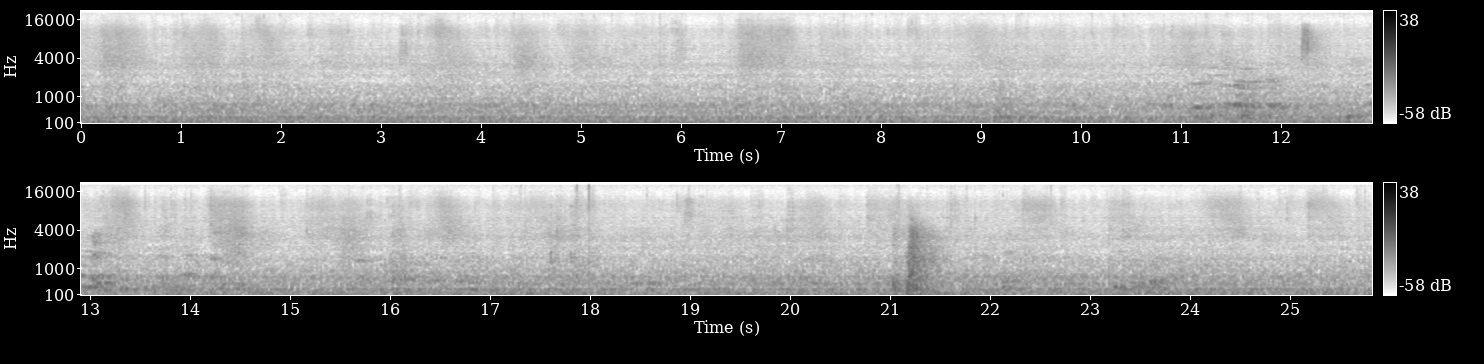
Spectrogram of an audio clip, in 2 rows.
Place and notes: Carrer de Joan Blanques, Barcelona, España - Rain25032020BCNLockdown
Rain field recording made from a window during the COVID-19 lockdown.
Catalunya, España, 25 March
